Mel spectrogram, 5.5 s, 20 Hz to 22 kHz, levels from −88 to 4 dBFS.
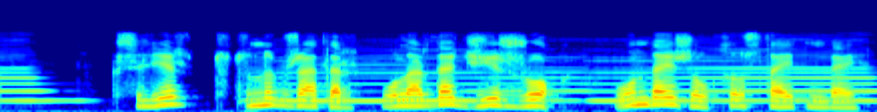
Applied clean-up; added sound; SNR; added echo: none; Bowed string instrument; 10 dB; none.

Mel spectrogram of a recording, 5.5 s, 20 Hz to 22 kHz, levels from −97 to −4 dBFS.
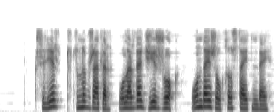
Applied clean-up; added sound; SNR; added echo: neural mask model DeepFilterNet 3.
